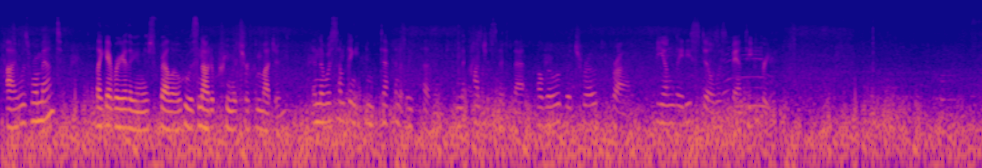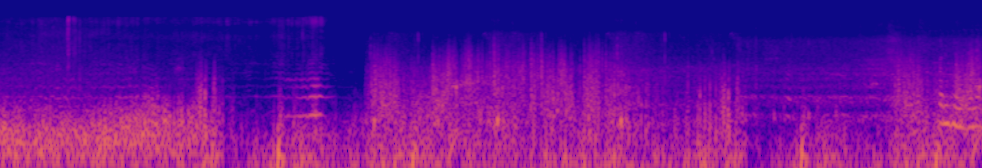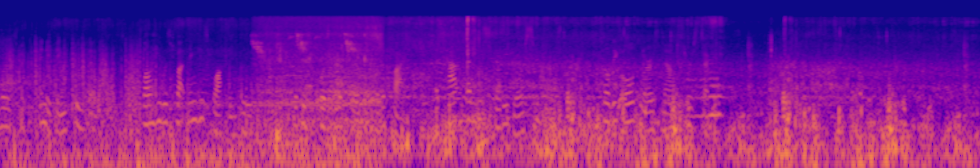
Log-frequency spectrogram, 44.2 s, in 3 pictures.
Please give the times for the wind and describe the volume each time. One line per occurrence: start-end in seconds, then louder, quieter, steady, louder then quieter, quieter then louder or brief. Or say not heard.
0.0-44.1 quieter then louder.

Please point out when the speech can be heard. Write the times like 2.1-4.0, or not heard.
0.0-11.7, 28.4-40.3.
